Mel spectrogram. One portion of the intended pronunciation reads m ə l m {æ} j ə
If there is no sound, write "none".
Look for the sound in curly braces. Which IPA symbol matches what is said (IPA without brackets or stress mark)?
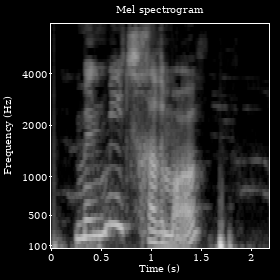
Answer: i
